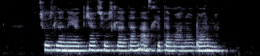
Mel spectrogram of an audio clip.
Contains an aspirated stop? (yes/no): no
